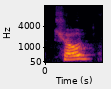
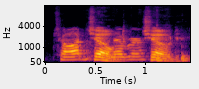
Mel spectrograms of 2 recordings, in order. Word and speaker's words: Chode: You're talking about Chode? Chode. Yeah. Chode. Yep. Or Chod. Like I always said Chod. I only call him Chode because that's how they say it on the cartoon.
